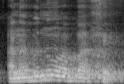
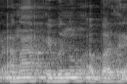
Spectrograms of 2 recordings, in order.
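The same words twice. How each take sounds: First: अना इब्नु run together as ana-bnu, alif silent; joined reading. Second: अना इब्नु अब्बासिन with the i of इब्नु sounded apart; wrong separated reading. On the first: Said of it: "इस तरीके से जमा के पढ़ना है". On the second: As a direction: read अना then a separate इब्नु, the way not to do it. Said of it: "ऐसे नहीं पढ़ना है". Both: Shown as a demonstration.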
